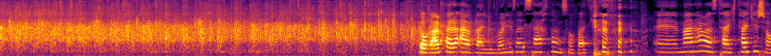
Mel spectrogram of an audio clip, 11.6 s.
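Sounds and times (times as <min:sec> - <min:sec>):
audience applause: 0:00.0 - 0:07.5
speech: 0:06.3 - 0:09.5, 0:10.2 - 0:11.5.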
